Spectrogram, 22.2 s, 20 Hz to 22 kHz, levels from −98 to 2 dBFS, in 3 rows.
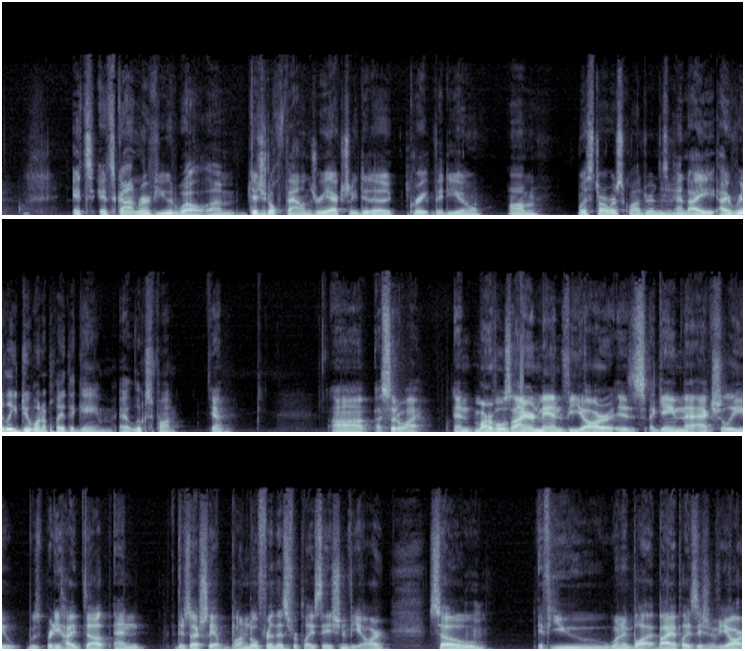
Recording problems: abrupt cut into speech; at the end

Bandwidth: 16.5 kHz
